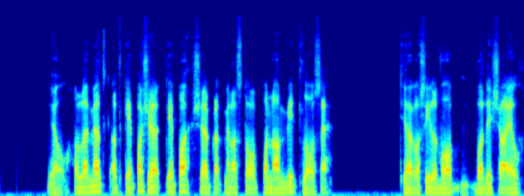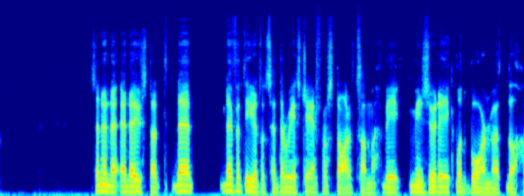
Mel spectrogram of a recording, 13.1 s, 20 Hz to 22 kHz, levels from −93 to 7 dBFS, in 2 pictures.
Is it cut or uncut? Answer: uncut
